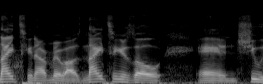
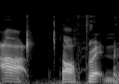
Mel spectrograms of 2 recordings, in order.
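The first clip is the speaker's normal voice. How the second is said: ordinary talk, nothing marked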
